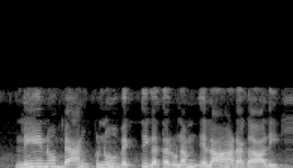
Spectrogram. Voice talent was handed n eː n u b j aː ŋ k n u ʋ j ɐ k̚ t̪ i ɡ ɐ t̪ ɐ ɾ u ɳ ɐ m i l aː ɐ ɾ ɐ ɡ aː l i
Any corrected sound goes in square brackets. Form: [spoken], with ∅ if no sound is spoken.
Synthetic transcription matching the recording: n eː n u b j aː ŋ k n u ʋ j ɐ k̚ t̪ i ɡ ɐ t̪ ɐ ɾ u ɳ ɐ m [ɛ] l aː ɐ [ɽ] ɐ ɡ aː l i

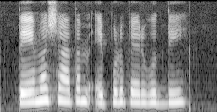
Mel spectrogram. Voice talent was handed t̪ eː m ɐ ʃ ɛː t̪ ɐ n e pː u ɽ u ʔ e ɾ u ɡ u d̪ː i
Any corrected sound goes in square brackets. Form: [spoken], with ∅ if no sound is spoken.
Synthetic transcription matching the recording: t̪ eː m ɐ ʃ [aː] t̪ ɐ [m] e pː u ɽ u [p] e ɾ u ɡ u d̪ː i

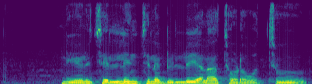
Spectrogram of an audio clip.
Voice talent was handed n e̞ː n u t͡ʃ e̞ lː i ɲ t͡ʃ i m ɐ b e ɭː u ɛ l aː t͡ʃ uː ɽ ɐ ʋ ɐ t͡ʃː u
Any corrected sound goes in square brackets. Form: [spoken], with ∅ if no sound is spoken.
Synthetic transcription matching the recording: n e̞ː n u t͡ʃ e̞ lː i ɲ t͡ʃ i [n] ɐ b [i] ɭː u ɛ l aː t͡ʃ uː ɽ ɐ ʋ ɐ t͡ʃː u

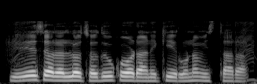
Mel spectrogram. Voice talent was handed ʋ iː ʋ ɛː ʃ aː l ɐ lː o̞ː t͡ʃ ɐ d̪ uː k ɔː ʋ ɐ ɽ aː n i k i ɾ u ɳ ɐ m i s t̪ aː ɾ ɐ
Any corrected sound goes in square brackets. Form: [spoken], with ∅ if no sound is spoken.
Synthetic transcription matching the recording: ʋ [i] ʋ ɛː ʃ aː l ɐ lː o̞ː t͡ʃ ɐ d̪ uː k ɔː ʋ ɐ ɽ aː n i k i ɾ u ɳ ɐ m i s t̪ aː ɾ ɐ

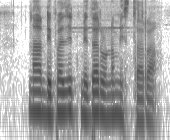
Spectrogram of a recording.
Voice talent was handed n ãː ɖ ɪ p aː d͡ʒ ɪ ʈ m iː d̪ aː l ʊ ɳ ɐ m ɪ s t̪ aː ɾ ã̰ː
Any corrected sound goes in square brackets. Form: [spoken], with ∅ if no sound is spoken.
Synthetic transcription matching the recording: n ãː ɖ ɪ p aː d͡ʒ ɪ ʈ m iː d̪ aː [ɾ] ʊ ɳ ɐ m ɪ s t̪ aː ɾ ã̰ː

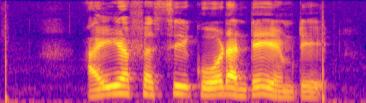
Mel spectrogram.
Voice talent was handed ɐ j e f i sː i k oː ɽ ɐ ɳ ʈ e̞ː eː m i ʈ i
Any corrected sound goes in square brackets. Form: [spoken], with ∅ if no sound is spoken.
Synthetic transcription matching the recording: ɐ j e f [e] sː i k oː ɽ ɐ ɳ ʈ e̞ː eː m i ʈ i

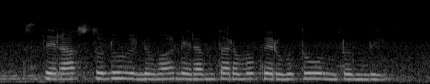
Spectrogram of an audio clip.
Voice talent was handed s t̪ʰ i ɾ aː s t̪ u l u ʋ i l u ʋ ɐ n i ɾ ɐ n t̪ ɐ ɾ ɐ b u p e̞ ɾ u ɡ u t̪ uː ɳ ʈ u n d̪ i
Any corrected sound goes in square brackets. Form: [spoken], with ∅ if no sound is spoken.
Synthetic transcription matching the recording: s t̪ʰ i ɾ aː s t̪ u l u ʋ i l u ʋ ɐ n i ɾ ɐ n t̪ ɐ ɾ ɐ [m] u p e̞ ɾ u ɡ u t̪ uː ɳ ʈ u n d̪ i

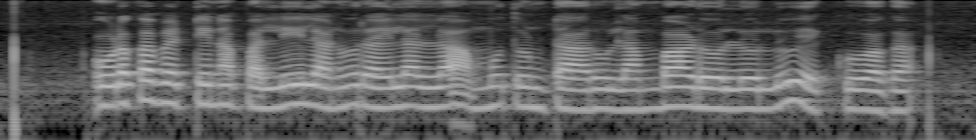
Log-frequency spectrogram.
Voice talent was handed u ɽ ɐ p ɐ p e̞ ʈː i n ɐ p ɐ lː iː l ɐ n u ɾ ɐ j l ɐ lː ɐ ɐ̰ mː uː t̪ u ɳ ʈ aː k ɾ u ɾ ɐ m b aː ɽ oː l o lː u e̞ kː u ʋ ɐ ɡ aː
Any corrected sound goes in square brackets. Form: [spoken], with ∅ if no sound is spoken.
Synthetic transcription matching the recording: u ɽ ɐ [k] ɐ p e̞ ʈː i n ɐ p ɐ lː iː l ɐ n u ɾ ɐ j l ɐ lː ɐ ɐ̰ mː [u] t̪ u ɳ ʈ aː [∅] ɾ u [l] ɐ m b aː ɽ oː l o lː u e̞ kː u ʋ ɐ ɡ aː

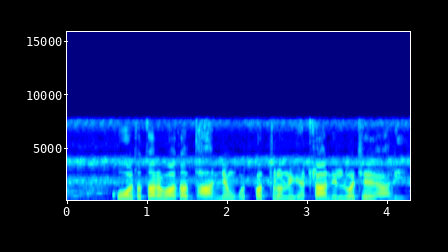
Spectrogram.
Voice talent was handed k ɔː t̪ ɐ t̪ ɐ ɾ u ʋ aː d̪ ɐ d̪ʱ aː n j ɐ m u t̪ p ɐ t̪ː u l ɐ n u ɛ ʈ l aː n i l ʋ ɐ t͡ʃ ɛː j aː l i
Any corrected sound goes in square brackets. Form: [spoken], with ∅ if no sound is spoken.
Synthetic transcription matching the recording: k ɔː t̪ ɐ t̪ ɐ ɾ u ʋ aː [t̪] ɐ d̪ʱ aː n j ɐ m u t̪ p ɐ t̪ː u l ɐ n u ɛ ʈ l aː n i l ʋ ɐ t͡ʃ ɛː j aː l i

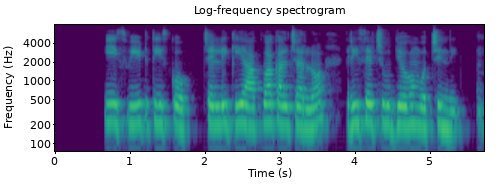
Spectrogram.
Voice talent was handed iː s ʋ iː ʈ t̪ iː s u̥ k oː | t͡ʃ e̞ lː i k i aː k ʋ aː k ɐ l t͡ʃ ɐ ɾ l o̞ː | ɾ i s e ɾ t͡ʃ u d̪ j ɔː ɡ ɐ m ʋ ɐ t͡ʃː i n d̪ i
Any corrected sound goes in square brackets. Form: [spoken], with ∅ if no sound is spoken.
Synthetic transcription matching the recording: iː s ʋ iː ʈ t̪ iː s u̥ k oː | t͡ʃ e̞ lː i k i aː k ʋ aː k ɐ l t͡ʃ ɐ ɾ l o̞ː | ɾ i s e ɾ t͡ʃ u d̪ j ɔː ɡ ɐ m ʋ ɐ t͡ʃː i n d̪ i

